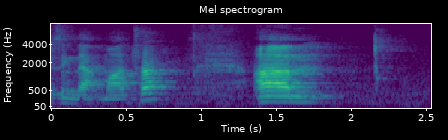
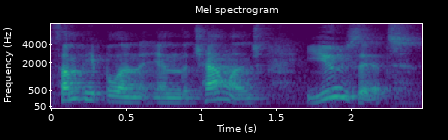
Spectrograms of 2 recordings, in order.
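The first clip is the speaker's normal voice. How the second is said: ordinary talk, nothing marked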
